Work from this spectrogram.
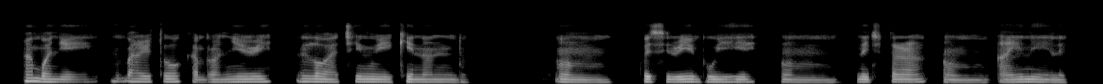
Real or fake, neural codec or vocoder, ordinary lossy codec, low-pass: fake; codec, 24 kHz, 1.2 kbps, DualCodec; none; 7.2 kHz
